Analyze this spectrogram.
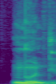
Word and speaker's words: Mundi: And for Mundi Mundi, that's how you pronounce it.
